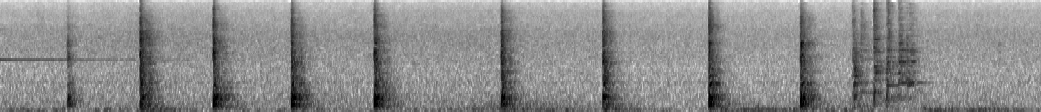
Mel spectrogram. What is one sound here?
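Metal clanks sharply from a wrench under a car.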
